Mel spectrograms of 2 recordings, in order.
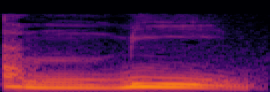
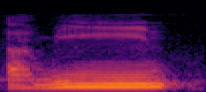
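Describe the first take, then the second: First: The m sound is doubled and held. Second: The first vowel is short, nothing lengthened. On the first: The speaker calls it wrong. "it's not permissible to double the meme" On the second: The speaker calls it right. "to say Ameen without the mad"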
